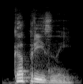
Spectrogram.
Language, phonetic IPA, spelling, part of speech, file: Russian, [kɐˈprʲiznɨj], капризный, adjective, Ru-капризный.ogg
- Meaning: 1. capricious, fickle, fretful 2. uncertain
